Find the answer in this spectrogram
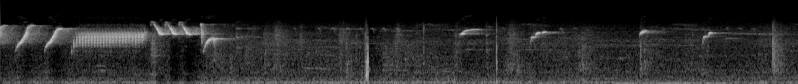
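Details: Champion canary singing constantly: quick bursts of rising whistles and a buzzy note open the phrase, followed by scattered single high upslurred whistles separated by short silences and a few clicks.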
